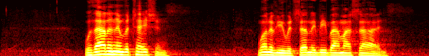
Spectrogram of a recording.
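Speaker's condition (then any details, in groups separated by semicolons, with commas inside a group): Parkinson's disease; leg pain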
